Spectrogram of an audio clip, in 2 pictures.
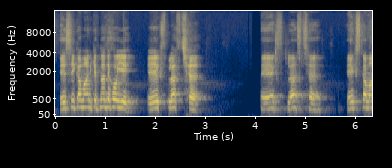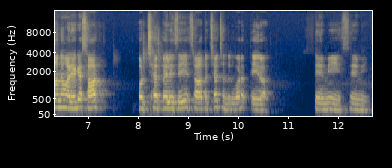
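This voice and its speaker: Man, fairly high voice, math teacher at a classroom board, patient, repeats steps, quizzes students. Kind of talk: blackboard math lesson.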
